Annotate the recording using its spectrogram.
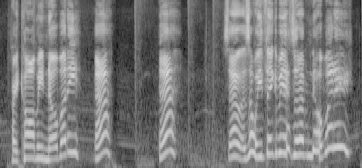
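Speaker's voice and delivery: squeaky, breaking, very high cracking voice. The speaker deliberately leans into his voice cracking as he talks. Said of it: "I'm like leaning into my voice cracking".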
